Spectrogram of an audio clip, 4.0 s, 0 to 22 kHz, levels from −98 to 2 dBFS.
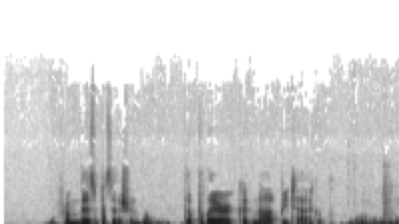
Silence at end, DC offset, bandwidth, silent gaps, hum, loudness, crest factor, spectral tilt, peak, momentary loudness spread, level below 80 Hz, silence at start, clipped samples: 0 s; under 0.1%; 12 kHz; none; none; -19 LUFS; 18 dB; -8.5 dB/octave; -2 dBFS; 14 LU; -38 dBFS; 0.45 s; under 0.1%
